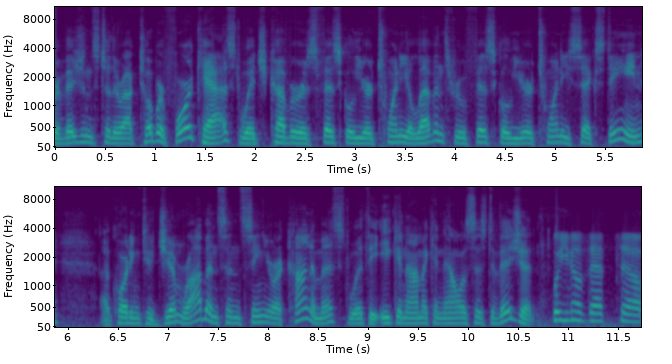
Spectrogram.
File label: Wyoming radio news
